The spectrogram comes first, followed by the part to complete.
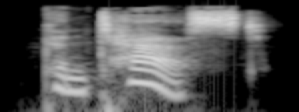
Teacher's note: the stress is on the second syllable so we pronounce the first part khun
